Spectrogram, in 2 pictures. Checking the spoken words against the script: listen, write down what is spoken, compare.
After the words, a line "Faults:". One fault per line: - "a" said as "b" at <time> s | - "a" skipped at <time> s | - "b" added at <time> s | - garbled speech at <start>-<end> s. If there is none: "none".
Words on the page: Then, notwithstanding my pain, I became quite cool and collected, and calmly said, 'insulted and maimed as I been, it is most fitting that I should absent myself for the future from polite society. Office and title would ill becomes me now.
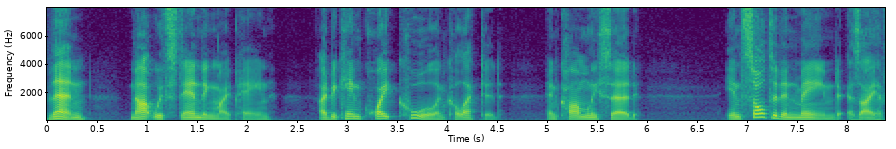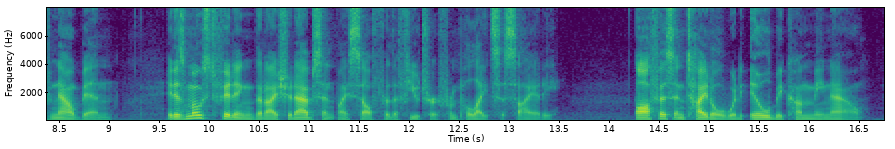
Then, notwithstanding my pain, I became quite cool and collected, and calmly said, 'insulted and maimed as I have now been, it is most fitting that I should absent myself for the future from polite society. Office and title would ill become me now.
Faults:
- "have now" added at 8.3 s
- "becomes" said as "become" at 15.6 s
